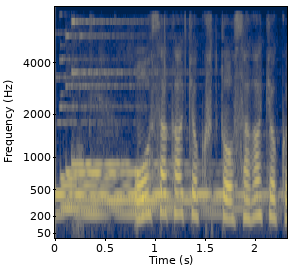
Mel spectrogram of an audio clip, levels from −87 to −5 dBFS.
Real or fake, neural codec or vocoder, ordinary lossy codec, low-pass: real; none; none; 7.2 kHz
